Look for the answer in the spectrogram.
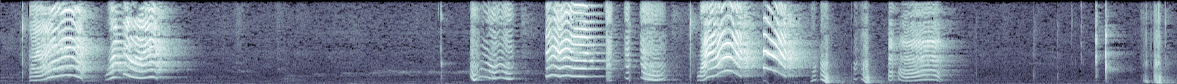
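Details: Pet parrot kept indoors, talking and saying "Mummy"; loud, harsh, voice-like phrases with wavering pitch, in several bursts separated by short pauses in a quiet small room.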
